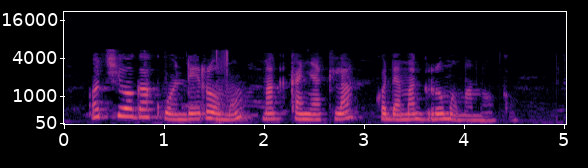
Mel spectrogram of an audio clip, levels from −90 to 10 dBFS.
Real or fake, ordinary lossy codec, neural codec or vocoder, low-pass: real; MP3, 32 kbps; none; 5.4 kHz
